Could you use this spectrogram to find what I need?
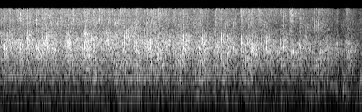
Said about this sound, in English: And I want to acknowledge the gracious hand of God in the election on Tuesday. Can we get a round of applause for that?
